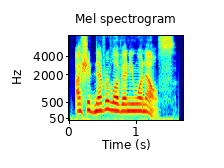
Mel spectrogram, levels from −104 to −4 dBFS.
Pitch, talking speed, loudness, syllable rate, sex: 220 Hz, 245 wpm, -16 LUFS, 7.7 syllables/s, female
